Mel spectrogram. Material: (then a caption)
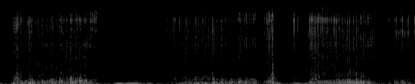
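Plastic. Long nails scratch across a thin, flexible sheet of small plastic rhinestone stickers, producing dense, crackly scratching with a bright, hissy top and a soft low rumble. The scratching comes in bursts with brief pauses, including a sharp stroke near the middle.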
